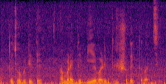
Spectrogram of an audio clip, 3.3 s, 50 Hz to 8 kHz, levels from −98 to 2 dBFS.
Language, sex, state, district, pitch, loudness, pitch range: Bengali, male, West Bengal, Jhargram, 95 Hz, -30 LUFS, 95-110 Hz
